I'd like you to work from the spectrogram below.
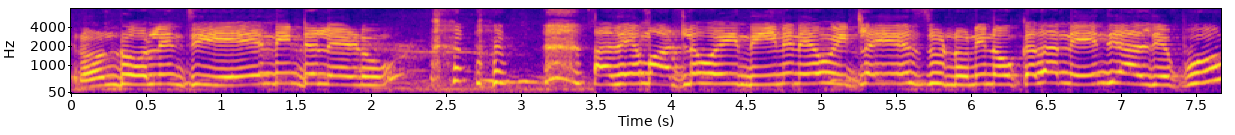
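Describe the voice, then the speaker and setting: A woman's voice: very high-pitched, little pitch movement, brisk, pushed and bright. A woman playing a tearful, pleading village mother. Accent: Telangana Telugu. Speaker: distraught mother and wife. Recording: background music.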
